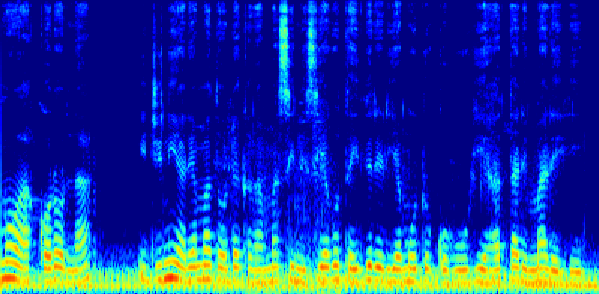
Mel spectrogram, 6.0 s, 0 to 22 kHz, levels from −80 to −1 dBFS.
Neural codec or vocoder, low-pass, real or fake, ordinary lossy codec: none; none; real; none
